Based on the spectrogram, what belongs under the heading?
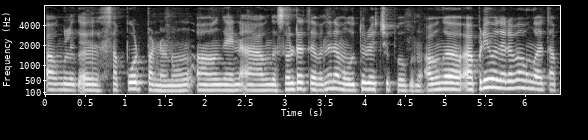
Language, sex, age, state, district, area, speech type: Tamil, female, 18-30, Tamil Nadu, Perambalur, urban, spontaneous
